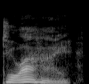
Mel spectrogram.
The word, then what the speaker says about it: Kauai: In due course of time our journey came to an end at Kauai, usually pronounced Tuahai, and before we find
